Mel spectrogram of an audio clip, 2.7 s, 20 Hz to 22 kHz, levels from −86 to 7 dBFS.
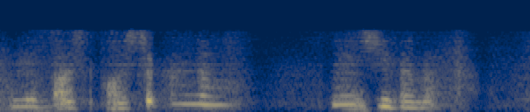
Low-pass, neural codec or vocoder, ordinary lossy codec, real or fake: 7.2 kHz; codec, 44.1 kHz, 0.9 kbps, DAC; AAC, 48 kbps; fake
